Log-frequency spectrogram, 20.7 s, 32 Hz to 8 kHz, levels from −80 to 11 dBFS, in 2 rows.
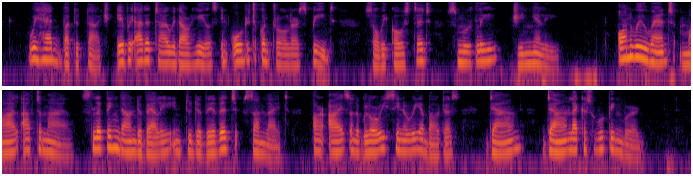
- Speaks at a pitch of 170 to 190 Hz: No, medium, 145 Hz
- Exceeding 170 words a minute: No, average, 145 wpm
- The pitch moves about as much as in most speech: Yes, average, 4.2 semitones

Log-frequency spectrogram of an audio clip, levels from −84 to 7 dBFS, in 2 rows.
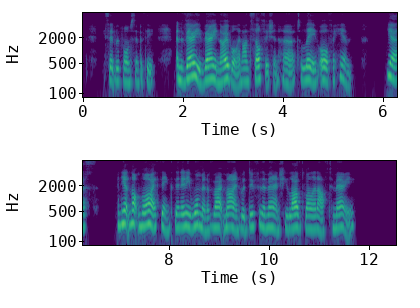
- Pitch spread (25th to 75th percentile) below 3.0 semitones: Yes, narrow, 2.4 semitones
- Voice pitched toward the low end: No, high, 205 Hz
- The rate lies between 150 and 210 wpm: Yes, average, 195 wpm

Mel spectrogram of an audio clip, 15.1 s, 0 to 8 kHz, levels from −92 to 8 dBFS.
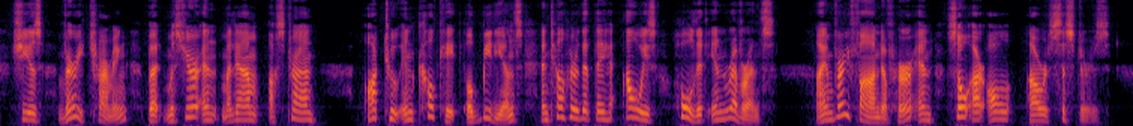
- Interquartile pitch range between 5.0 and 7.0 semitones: Yes, average, 5.3 semitones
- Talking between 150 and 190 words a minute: No, average, 140 wpm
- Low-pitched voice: No, medium, 170 Hz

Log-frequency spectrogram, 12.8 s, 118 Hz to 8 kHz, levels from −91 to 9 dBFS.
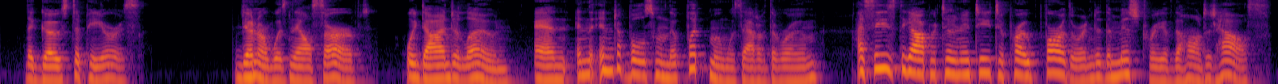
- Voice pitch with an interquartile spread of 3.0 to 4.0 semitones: No, average, 5.3 semitones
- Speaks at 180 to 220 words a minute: No, average, 170 wpm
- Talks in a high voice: No, medium, 160 Hz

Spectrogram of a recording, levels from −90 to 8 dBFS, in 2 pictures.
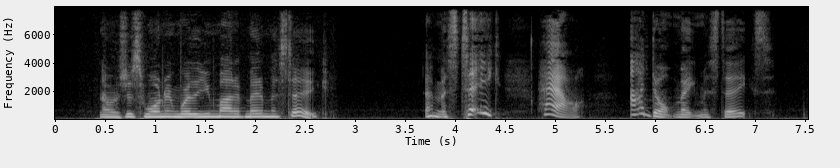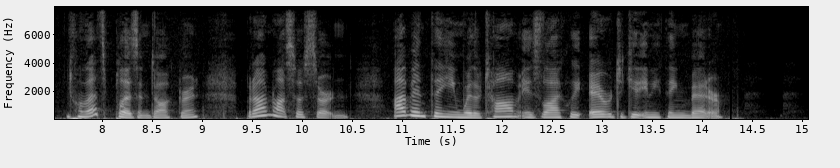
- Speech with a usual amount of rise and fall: Yes, average, 4.1 semitones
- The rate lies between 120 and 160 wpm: Yes, average, 150 wpm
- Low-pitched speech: No, high, 190 Hz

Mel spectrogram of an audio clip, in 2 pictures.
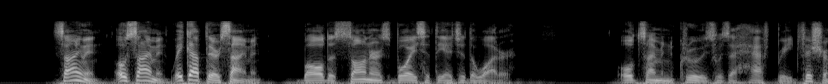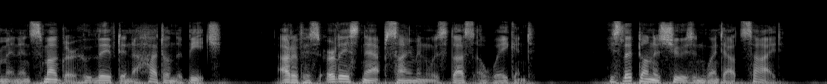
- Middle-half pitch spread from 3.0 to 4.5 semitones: No, wide, 5.5 semitones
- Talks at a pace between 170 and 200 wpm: Yes, average, 180 wpm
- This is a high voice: No, very low, 85 Hz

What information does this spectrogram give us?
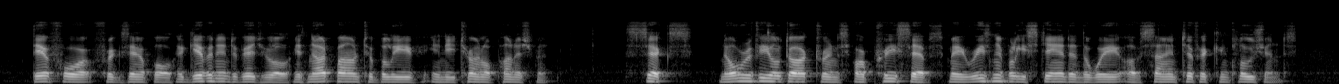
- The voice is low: Yes, low, 125 Hz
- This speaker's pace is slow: Yes, slow, 125 wpm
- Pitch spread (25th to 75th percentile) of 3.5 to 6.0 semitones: No, narrow, 2.4 semitones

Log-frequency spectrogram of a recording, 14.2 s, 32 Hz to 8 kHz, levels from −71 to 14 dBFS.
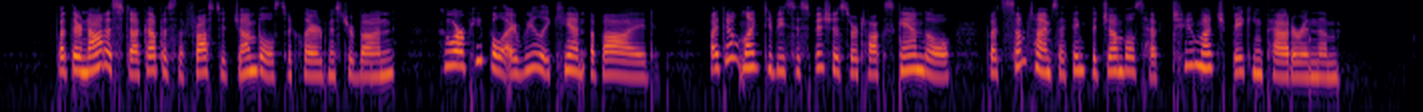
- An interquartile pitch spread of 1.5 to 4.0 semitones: No, average, 4.7 semitones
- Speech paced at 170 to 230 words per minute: Yes, average, 175 wpm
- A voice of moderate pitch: No, high, 235 Hz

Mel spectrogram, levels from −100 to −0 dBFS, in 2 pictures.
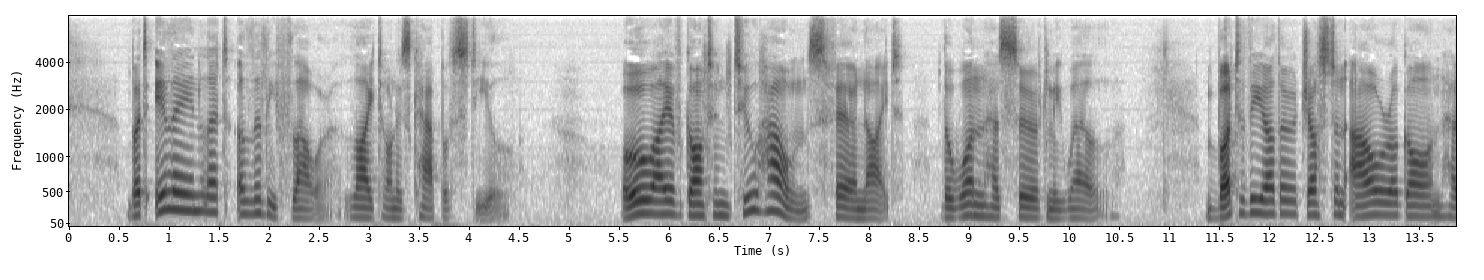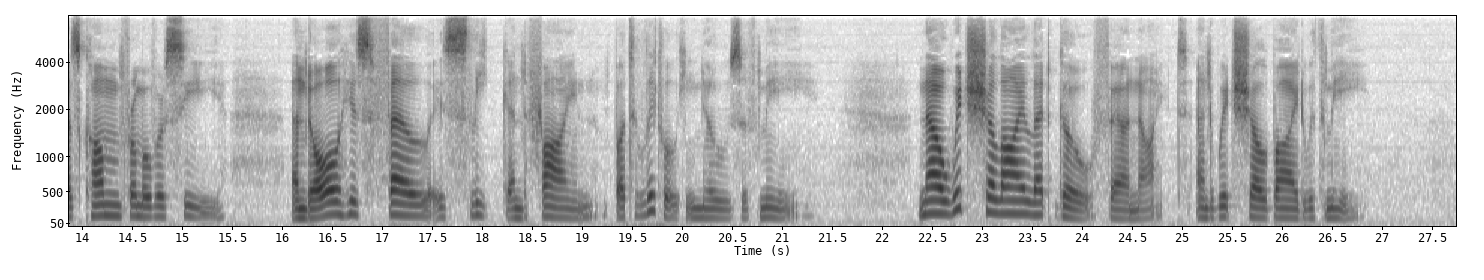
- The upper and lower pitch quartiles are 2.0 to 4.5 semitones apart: No, average, 5.3 semitones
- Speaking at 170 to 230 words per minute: No, average, 145 wpm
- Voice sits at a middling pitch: Yes, medium, 150 Hz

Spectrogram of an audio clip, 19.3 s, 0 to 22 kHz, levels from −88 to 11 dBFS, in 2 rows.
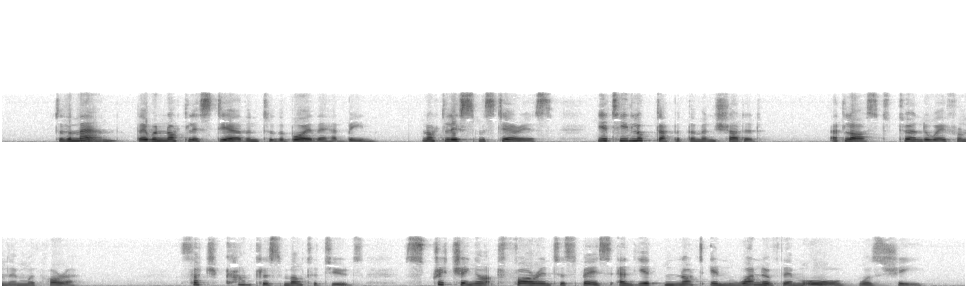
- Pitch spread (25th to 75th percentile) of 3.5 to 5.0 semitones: Yes, average, 3.8 semitones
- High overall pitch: Yes, high, 220 Hz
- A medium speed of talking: Yes, average, 160 wpm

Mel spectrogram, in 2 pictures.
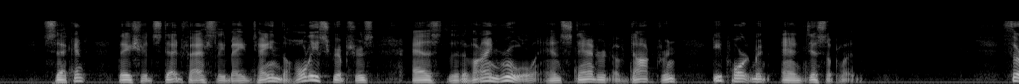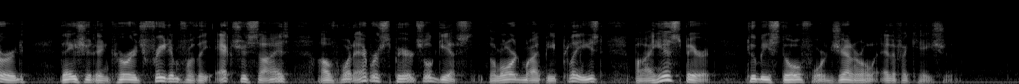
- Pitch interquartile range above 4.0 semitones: No, average, 3.5 semitones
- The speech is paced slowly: Yes, slow, 130 wpm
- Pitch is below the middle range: Yes, low, 105 Hz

